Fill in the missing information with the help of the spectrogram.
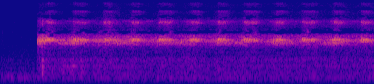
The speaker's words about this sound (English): Yo, what is this cricket? I don't know.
